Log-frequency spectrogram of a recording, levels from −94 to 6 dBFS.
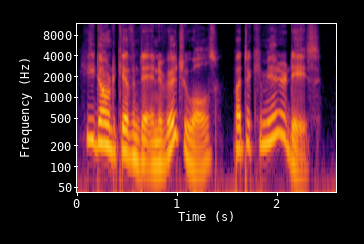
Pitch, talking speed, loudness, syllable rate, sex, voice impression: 170 Hz, 210 wpm, -18 LUFS, 6.7 syllables/s, male, masculine, slightly young, tensed, clear, intellectual, refreshing, calm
